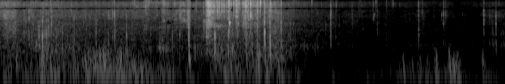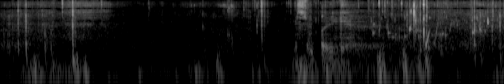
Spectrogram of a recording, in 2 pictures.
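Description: Water sloshing and splashing in an ice-fishing hole as a big trout is landed through it. There is a louder burst about two seconds in, then quieter scattered handling knocks.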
